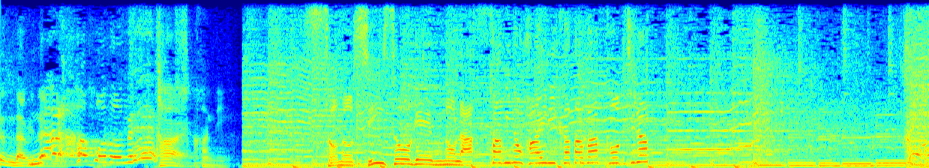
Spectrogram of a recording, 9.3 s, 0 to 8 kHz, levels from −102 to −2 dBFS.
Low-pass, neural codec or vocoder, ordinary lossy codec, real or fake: none; none; none; real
